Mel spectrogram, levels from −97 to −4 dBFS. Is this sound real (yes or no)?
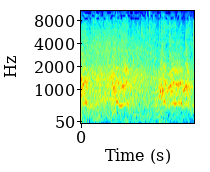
yes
